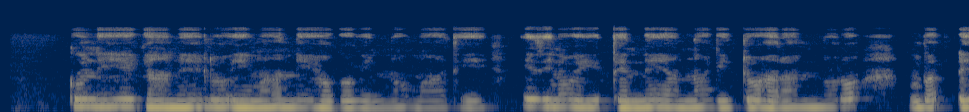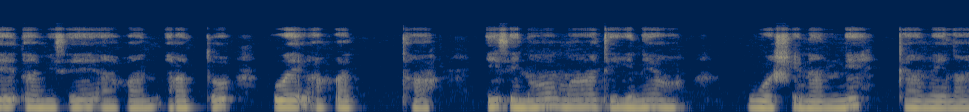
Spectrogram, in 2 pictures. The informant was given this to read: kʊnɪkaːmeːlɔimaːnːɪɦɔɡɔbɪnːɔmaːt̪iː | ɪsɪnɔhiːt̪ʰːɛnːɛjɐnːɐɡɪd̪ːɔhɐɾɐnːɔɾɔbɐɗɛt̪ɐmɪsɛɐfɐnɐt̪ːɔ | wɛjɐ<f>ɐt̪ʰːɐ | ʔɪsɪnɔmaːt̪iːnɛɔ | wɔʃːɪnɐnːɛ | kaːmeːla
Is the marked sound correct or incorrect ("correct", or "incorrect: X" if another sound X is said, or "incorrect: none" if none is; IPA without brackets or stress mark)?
correct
